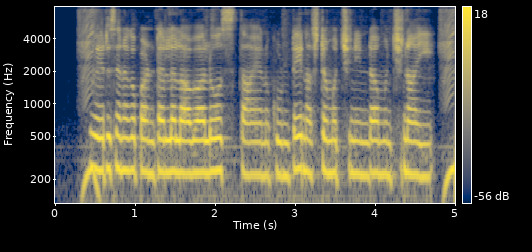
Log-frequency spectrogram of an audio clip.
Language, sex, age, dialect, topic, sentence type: Telugu, female, 25-30, Southern, agriculture, statement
